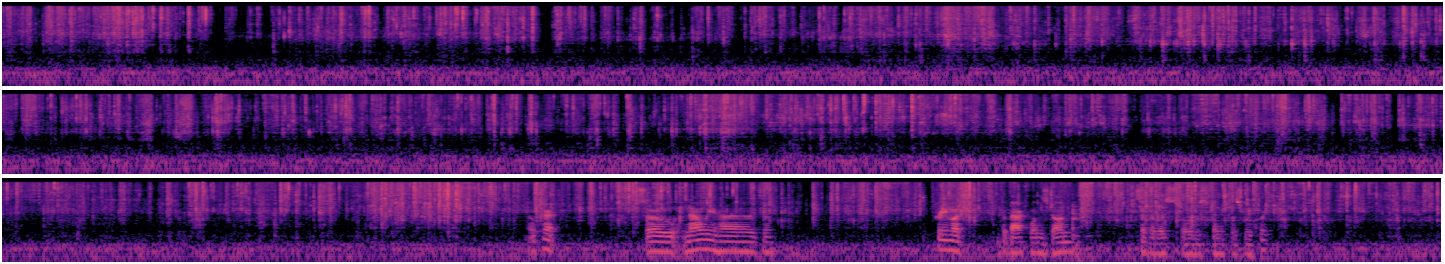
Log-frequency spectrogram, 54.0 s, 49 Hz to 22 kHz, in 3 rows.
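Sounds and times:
paper crinkling and rustling: 0.0s - 54.0s.

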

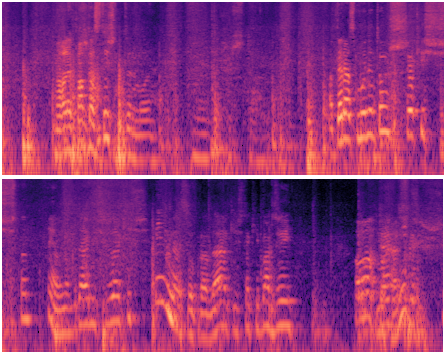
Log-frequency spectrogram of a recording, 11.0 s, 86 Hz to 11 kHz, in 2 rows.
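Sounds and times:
low talk: 10.0s - 11.0s.

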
